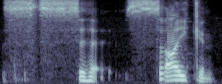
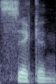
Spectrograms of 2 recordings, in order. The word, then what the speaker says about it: Syken: So that guy there, his name is pronounced Syken. Not Sicken, Syken. Syken. I had this out with the German community the other night on Meisterschaft, and it is Syken.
